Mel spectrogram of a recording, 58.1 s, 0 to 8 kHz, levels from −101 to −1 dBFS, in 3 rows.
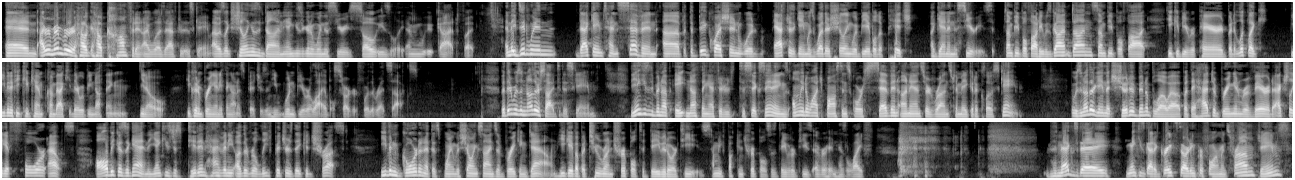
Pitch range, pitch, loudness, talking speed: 120-150 Hz, 130 Hz, -18 LUFS, 230 wpm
